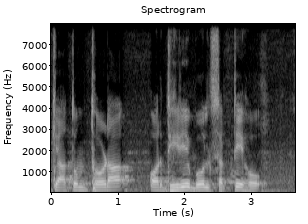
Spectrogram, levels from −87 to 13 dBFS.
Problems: constant background noise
